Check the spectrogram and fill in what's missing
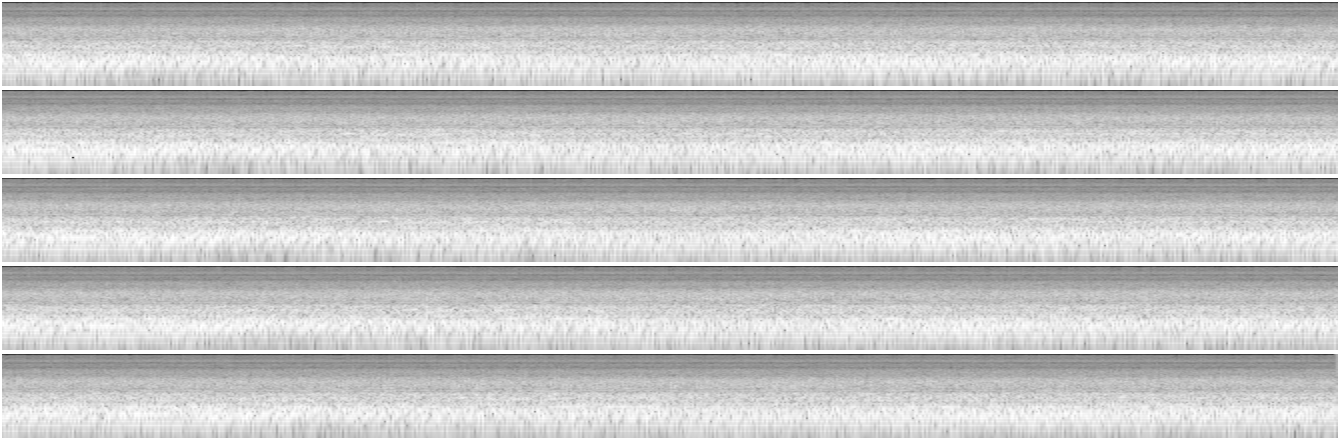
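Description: A light aircraft engine in a flight simulator climbs out straight ahead on runway heading after takeoff, a steady, unbroken droning hum with even tonal layers, loud and close, with no voices.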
